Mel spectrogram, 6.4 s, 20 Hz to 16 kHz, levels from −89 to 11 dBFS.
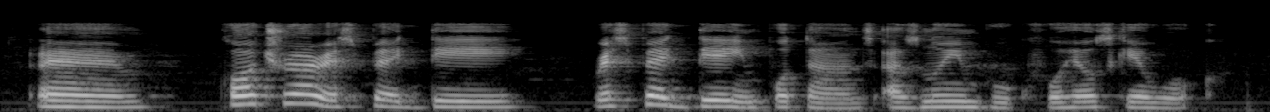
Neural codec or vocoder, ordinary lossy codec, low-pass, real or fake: none; none; 7.2 kHz; real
